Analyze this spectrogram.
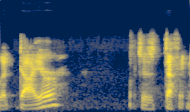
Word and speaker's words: Daher: called The Quest Kodiak now it's called the deha I don't know if that's how you say it I've had a look at some of the videos online they call it Dyer which is definitely not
